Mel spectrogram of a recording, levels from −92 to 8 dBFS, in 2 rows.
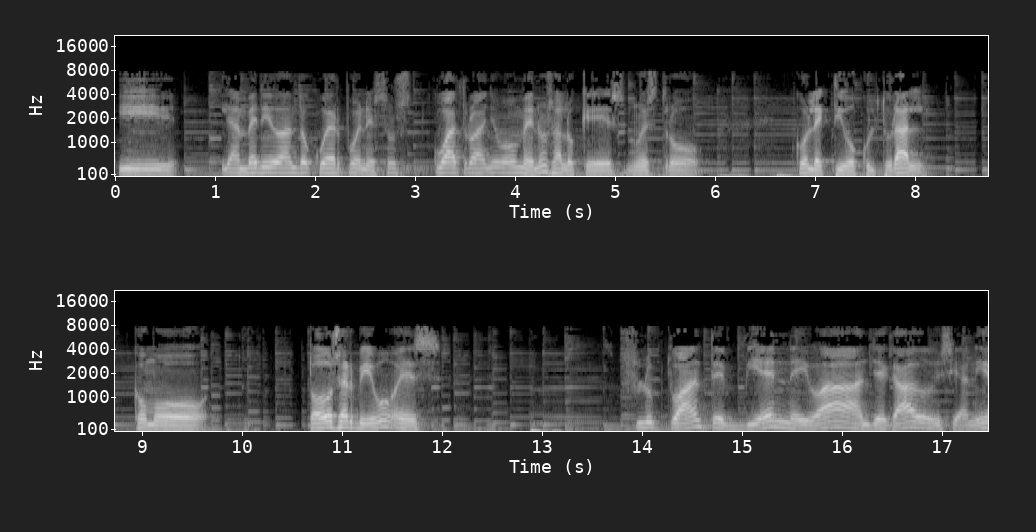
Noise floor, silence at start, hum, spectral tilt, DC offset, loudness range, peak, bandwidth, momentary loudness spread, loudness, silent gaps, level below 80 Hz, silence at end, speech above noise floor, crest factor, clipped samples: -44 dBFS; 0.05 s; none; -5 dB/octave; under 0.1%; 4 LU; -2 dBFS; 7.8 kHz; 19 LU; -19 LUFS; none; -42 dBFS; 0 s; 25 dB; 18 dB; under 0.1%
